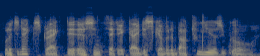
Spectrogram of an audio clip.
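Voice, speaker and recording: An actor playing an earnest, persuasive research doctor in a 1940s radio drama, polite and measured. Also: male voice, lowish voice, sing-song, pushed and bright, slightly rough, heavily acted, poor audio.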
